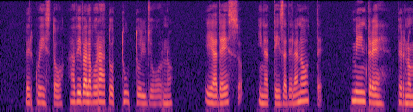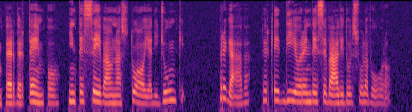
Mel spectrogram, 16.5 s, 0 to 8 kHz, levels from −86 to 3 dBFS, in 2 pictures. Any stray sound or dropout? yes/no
yes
